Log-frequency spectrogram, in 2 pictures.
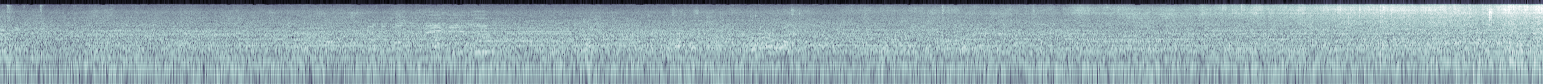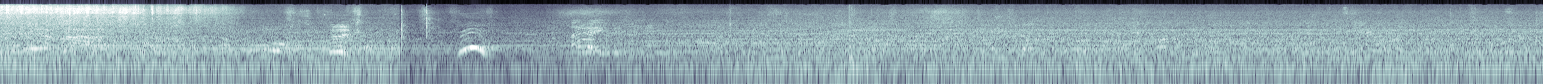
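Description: Indoor ski-hall ambience: a steady machine hum with several fixed tones over a low rumble, with people's voices in the background. About halfway through, a hiss swells and fades as a snow tube slides down the snow, followed by a few short voices calling out.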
